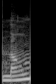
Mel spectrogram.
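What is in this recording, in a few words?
"neng2", Mandarin Chinese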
